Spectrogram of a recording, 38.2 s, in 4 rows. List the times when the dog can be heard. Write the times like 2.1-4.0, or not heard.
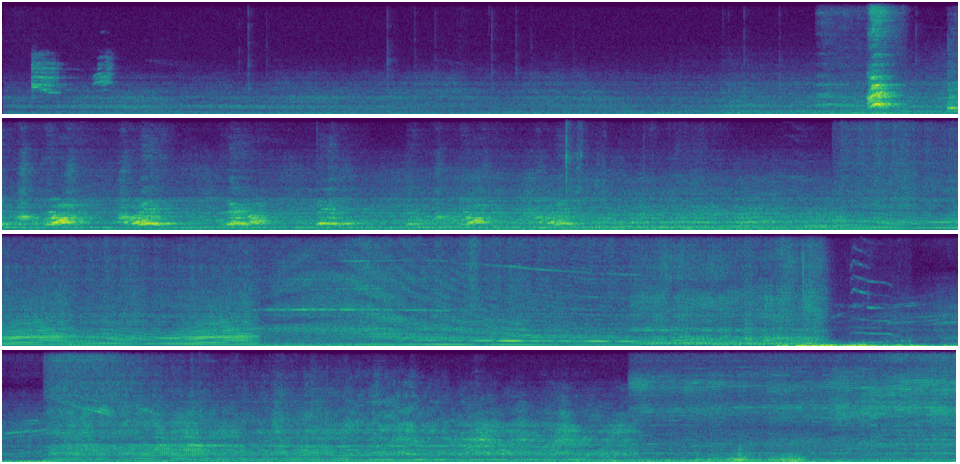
8.2-15.4.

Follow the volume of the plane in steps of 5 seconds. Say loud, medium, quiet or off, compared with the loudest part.
quiet, quiet, loud, loud, loud, loud, loud, loud.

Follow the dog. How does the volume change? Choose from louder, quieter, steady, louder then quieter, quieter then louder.
quieter.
